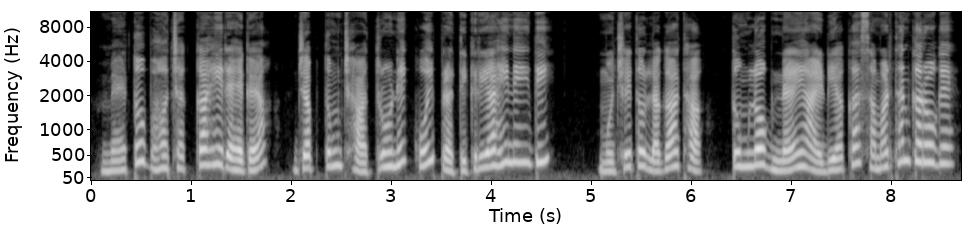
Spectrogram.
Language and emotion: Hindi, surprised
